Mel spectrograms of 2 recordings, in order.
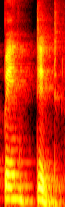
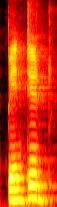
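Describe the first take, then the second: First: "पेंटेड" repeated carefully as PAIN-tid; teacher's model "पेंटेड", ending -id; correct pronunciation. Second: "पेंटेड" with open e, PAIN-ted; wrong pronunciation. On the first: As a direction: end "पेंटेड" with short i before d. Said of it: "क्या हो जाएगा". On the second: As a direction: end "पेंटेड" in -ted, as in bed. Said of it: "incorrect है". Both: Shown as a demonstration.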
